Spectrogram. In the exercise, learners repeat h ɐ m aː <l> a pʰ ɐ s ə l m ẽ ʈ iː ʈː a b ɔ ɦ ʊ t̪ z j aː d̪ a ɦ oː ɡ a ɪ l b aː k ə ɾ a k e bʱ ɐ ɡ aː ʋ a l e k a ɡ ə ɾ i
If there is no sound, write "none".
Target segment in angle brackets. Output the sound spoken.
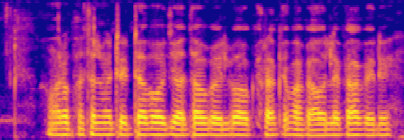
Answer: ɾ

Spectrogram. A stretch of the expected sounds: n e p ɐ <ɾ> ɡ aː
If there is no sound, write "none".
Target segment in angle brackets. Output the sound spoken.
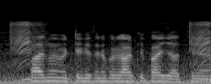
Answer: ɾ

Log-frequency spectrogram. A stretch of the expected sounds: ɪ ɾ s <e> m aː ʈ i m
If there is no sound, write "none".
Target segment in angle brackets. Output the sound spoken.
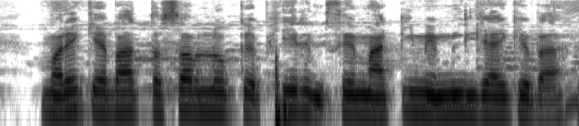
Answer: e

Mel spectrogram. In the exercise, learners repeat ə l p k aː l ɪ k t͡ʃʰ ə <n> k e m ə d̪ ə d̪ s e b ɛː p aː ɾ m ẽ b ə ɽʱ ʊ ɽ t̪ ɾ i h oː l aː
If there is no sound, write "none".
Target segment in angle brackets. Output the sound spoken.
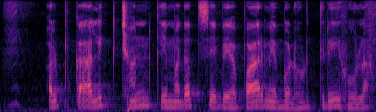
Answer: n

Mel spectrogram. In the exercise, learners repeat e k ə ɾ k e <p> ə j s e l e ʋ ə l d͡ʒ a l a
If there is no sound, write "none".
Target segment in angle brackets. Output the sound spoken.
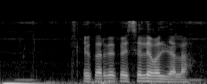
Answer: k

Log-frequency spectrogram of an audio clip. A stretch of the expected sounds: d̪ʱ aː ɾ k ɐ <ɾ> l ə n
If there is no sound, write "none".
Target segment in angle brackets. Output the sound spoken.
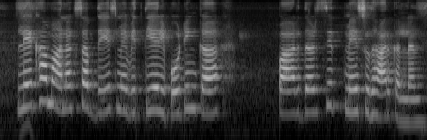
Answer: ɾ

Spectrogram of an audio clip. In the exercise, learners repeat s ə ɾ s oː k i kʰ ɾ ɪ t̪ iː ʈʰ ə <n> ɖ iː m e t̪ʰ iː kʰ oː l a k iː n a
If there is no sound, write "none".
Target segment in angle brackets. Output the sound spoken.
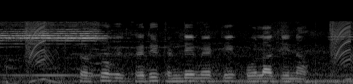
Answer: ɳ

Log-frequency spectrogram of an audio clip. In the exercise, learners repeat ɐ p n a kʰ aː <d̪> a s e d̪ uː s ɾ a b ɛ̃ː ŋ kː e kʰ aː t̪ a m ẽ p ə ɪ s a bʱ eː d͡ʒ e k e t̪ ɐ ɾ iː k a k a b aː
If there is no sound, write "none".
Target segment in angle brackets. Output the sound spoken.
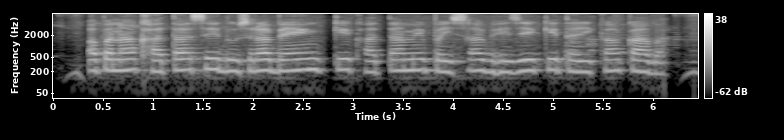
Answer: t̪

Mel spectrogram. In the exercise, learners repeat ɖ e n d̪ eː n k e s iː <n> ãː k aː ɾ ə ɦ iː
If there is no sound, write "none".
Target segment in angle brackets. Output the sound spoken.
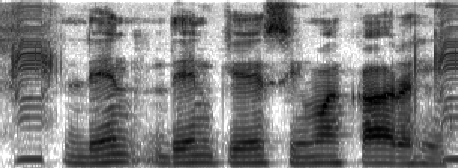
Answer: m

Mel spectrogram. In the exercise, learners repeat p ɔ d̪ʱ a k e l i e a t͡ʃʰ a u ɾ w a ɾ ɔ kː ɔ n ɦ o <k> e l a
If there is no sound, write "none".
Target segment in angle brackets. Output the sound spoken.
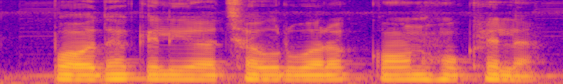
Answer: kʰ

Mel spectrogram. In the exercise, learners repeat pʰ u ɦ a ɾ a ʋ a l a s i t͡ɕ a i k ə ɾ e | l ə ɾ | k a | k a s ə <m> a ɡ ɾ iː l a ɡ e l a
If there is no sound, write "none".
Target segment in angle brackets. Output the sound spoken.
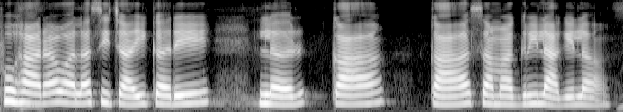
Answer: m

